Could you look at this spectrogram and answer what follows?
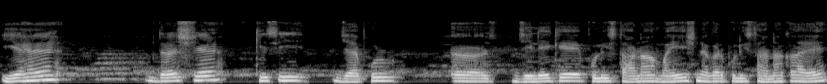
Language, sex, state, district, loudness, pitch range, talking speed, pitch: Hindi, male, Rajasthan, Jaipur, -14 LUFS, 140-180 Hz, 110 wpm, 155 Hz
